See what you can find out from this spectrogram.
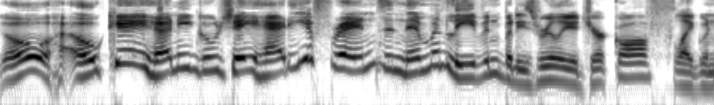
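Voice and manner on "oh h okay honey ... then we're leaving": higher, sugary put-on dad voice; fake-nice dad. Dad performs for his daughter's friends, mock sweet. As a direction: play up the phoney niceness. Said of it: "the dad plays it up like".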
